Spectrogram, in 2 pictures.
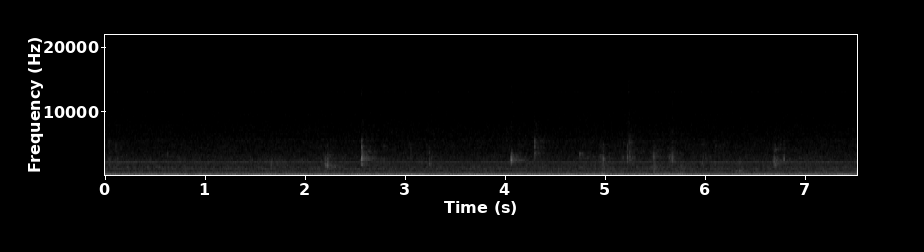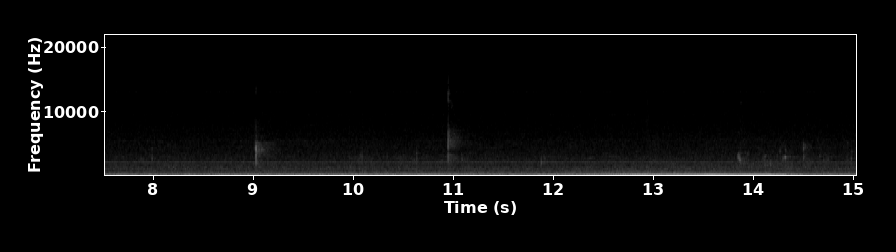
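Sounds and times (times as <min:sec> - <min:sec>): low rumble: 0:08.0 - 0:15.0.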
